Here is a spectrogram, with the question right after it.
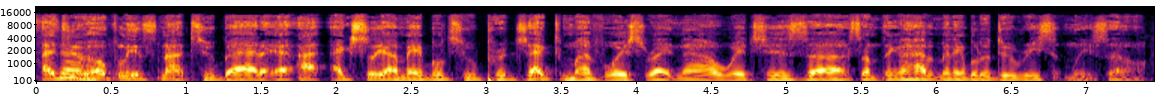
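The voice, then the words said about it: Raspy voice. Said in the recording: “You sound like Scott Burrell's little brother with that raspy voice.”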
